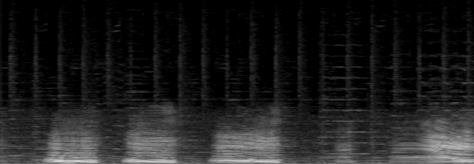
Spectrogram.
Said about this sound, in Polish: Kaśka, nie bój się, to ino jeleń.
